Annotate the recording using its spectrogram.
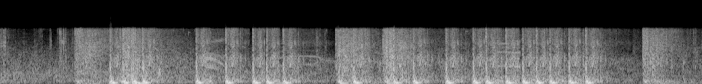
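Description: A submachine gun fires rapid bursts.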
